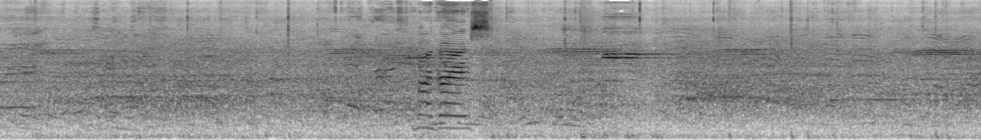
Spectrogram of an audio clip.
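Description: Young girls call out to each other on the court.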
